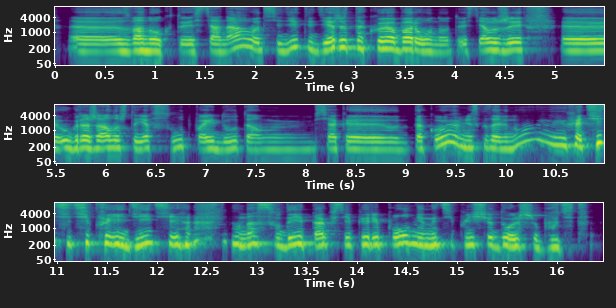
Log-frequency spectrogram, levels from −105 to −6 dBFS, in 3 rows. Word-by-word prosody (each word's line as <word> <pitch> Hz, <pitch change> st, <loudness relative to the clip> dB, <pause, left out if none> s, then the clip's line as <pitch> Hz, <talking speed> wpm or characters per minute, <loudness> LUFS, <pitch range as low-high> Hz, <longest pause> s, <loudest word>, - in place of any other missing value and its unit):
э, 165 Hz, 0 st, 0 dB
звонок. 170 Hz, 0 st, +2 dB
То 165 Hz, -, -11 dB
есть 160 Hz, 0 st, -6 dB
она 170 Hz, +11 st, +1 dB
вот 190 Hz, -7 st, -1 dB
сидит 195 Hz, +6 st, -6 dB
и -, -, -4 dB
держит 235 Hz, +7 st, +2 dB
такую 220 Hz, -1 st, +4 dB
оборону. 175 Hz, -6 st, +4 dB
То -, -, -14 dB
есть 165 Hz, +1 st, -11 dB
я 180 Hz, 0 st, +3 dB
уже, 185 Hz, +1 st, +2 dB, 0.4 s
э, 175 Hz, 0 st, +4 dB
угрожала, 190 Hz, 0 st, +3 dB
что 190 Hz, -2 st, -8 dB
я 180 Hz, +2 st, 0 dB
в 185 Hz, -, -17 dB
суд 210 Hz, +3 st, -11 dB
пойду, 170 Hz, 0 st, -3 dB
там, 165 Hz, -1 st, -11 dB
всякое, 170 Hz, -2 st, -2 dB
э, -, -, -27 dB
такое. 260 Hz, -, 0 dB
Мне 190 Hz, -4 st, -3 dB
сказали: 190 Hz, -3 st, -2 dB
"Ну, 310 Hz, -, -5 dB
и -, -, +1 dB
хотите, 250 Hz, +4 st, +2 dB
типа 245 Hz, +1 st, -1 dB
идите, 215 Hz, +2 st, -1 dB, 0.4 s
у 230 Hz, -, -1 dB
нас 230 Hz, +4 st, -1 dB
суды 200 Hz, +1 st, +1 dB
и 235 Hz, 0 st, -3 dB
так 200 Hz, +2 st, +2 dB
все 210 Hz, -, -5 dB
переполнены". 215 Hz, 0 st, +1 dB
Типа 215 Hz, -1 st, -9 dB
еще 215 Hz, +1 st, -1 dB
дольше 185 Hz, -3 st, +1 dB
будет. 170 Hz, -1 st, -8 dB
190 Hz, 160 wpm, -22 LUFS, 170-220 Hz, 0.4 s, такую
